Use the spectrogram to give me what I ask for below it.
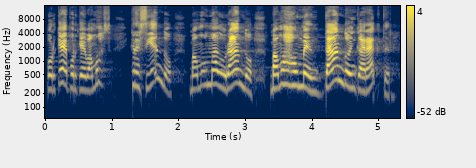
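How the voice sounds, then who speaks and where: A woman preaches with passion, pressing her listeners with emphatic rhetorical questions. Her voice is high and bright, and each phrase trails into the long reverb of a large hall. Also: normal speed. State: sweaty, toweling off. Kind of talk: sermon.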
